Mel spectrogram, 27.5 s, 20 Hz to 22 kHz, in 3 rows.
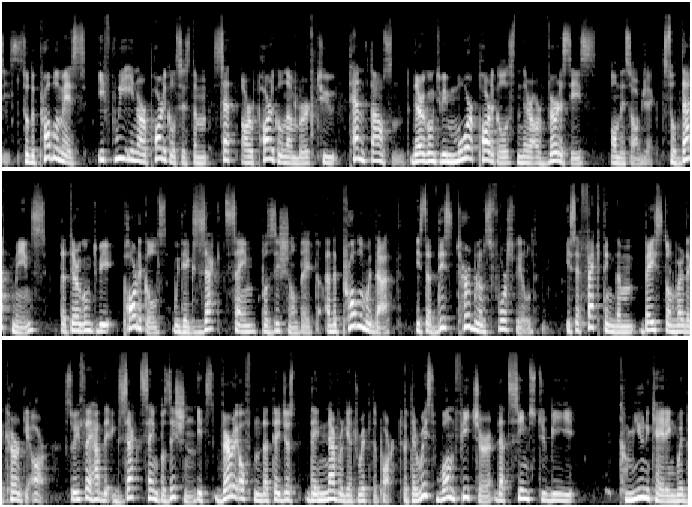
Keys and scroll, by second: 0.3 alt+a, 0.3 ctrl+s, 4.1 0.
